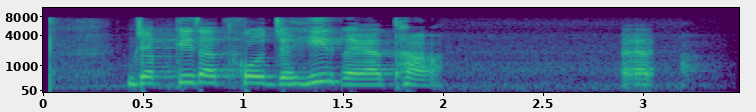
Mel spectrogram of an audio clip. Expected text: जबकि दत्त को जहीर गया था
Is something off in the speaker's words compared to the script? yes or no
no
